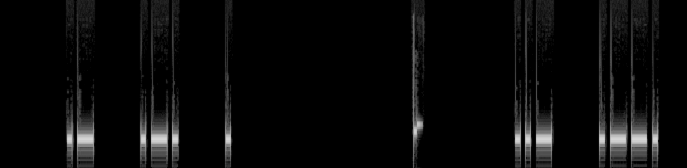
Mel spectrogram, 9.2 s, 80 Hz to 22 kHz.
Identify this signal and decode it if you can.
Morse code, heard as a keyed tone, about 17 wpm, spaced as for 10 wpm, 700 Hz. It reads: ARE UP
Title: 3x Character Spacing - Top 100 Words - 17wpm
